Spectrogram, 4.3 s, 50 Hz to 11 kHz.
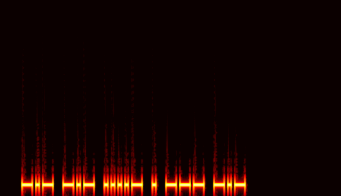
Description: Morse code, heard as a keyed tone, about 28 wpm, 700 Hz. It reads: KK4EOK
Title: USA Call Signs - 6 Characters - 4x Character Spacing - 28wpm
